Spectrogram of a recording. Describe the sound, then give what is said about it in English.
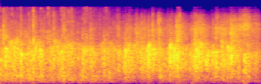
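A crowd applauds steadily to welcome speaker Persis Iskander before a talk on humanity's impact on wild animal suffering, a dense, continuous patter of many hands clapping at an even level throughout, with no voices standing out above it. “Round of applause for Persis.”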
